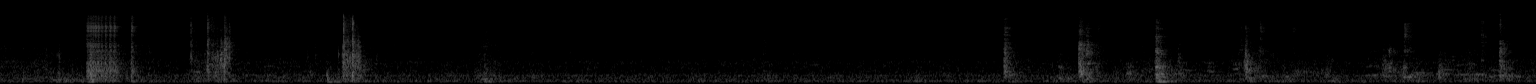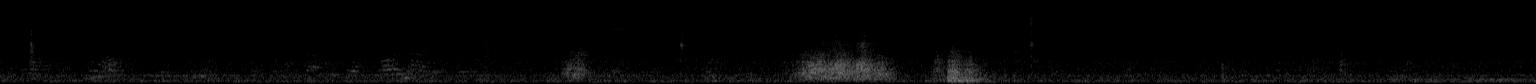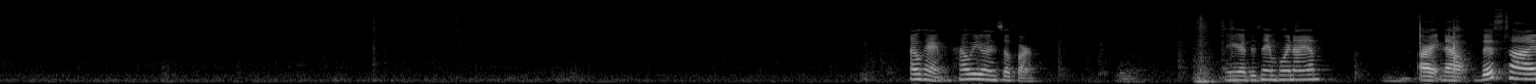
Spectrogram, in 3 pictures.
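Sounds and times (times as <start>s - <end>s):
faint clicks and taps: 31.3s - 35.6s.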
